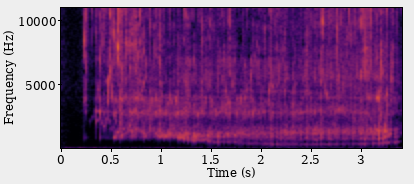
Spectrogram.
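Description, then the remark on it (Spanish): Water pours steadily into a glass, a bubbling stream whose pitch rises as the glass fills, lasting a few seconds before stopping abruptly. “Tomemos un poquito más de agua.”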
